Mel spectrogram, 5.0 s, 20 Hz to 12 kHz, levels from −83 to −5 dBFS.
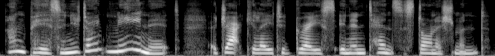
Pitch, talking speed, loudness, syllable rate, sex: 255 Hz, 135 wpm, -21 LUFS, 5.5 syllables/s, female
